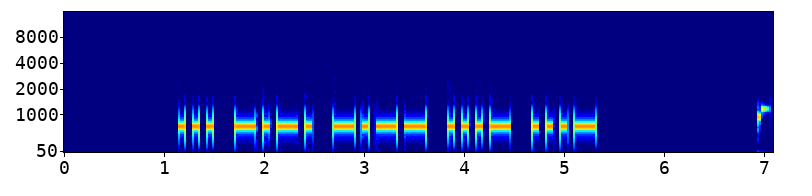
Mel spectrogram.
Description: Morse code, heard as a keyed tone, about 17 wpm, 700 Hz. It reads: SCYVV
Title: Code Groups - 5 Letters - 17wpm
